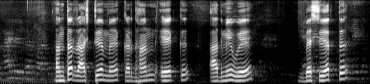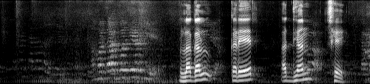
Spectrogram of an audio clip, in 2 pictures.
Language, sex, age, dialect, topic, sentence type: Magahi, male, 18-24, Northeastern/Surjapuri, banking, statement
